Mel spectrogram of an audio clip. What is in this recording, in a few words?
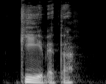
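"Kiivetä", "Climb", Finnish, English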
